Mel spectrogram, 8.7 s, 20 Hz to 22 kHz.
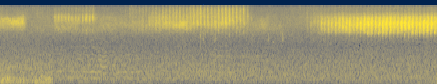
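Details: Singing white-headed toothed grasshopper (Stenobothrus fischeri) at Sandberge Oberweiden, Austria, July 2020; high sizzling pulsed bursts, short at first, then longer phrases swelling louder, separated by brief pauses.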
